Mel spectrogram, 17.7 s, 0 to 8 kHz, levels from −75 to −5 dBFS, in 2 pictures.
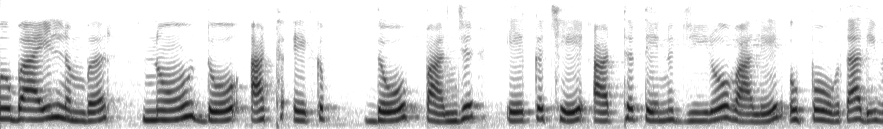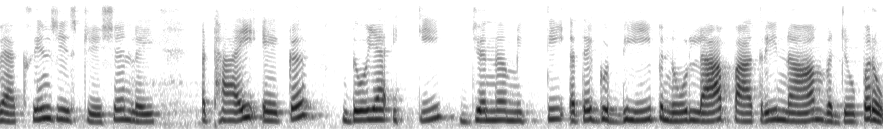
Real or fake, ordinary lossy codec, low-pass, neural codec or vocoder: real; Opus, 24 kbps; 7.2 kHz; none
